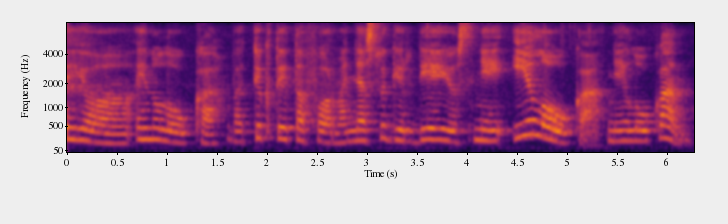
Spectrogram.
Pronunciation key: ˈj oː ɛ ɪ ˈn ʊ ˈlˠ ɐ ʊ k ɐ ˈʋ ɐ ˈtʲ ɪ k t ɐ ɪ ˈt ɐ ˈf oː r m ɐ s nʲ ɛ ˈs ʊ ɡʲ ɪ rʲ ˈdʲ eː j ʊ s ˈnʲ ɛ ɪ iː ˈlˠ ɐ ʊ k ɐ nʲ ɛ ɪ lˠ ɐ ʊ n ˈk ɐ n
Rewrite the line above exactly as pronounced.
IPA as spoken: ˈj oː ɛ ɪ ˈn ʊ ˈlˠ ɐ ʊ k ɐ ˈʋ ɐ ˈtʲ ɪ k t ɐ ɪ ˈt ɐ ˈf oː r m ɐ nʲ ɛ ˈs ʊ ɡʲ ɪ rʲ ˈdʲ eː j ʊ s ˈnʲ ɛ ɪ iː ˈlˠ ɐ ʊ k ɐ nʲ ɛ ɪ lˠ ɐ ʊ ˈk ɐ n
